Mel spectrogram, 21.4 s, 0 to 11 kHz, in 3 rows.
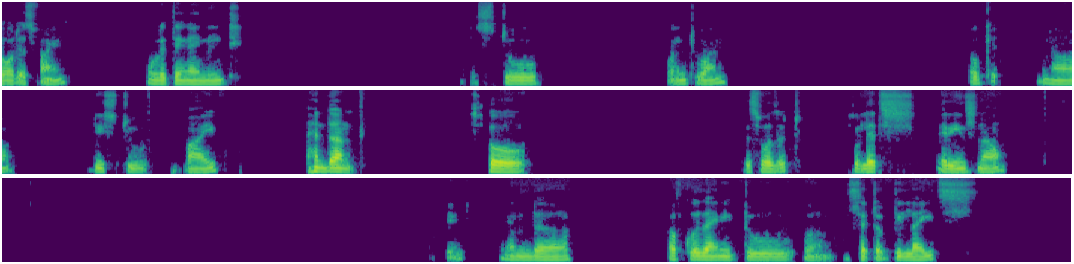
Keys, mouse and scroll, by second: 4.9 scroll down 2, 5.4-8.0 middle drag, 8.0-10.6 drag, 10.6-11.3 scroll down 3, 11.5-14.0 middle drag, 14.0 KP_0, 14.7-15.4 scroll down 4, 15.4 scroll up 1, 15.6-16.6 scroll down 3, 16.6-17.9 scroll up 1, 17.9-18.4 scroll up 1, 18.4 click.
